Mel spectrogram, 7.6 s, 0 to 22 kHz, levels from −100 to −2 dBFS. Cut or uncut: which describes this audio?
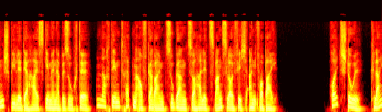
cut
